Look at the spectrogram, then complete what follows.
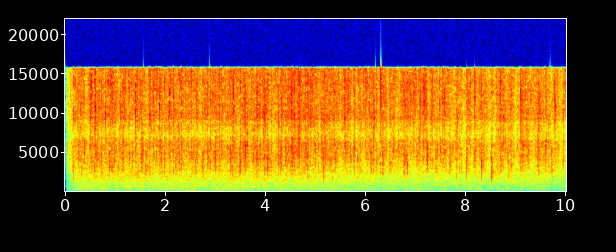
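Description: Heavy hurricane rain pouring steadily on trees, lawn and a wet street: a constant hiss of downpour flecked with fine drop crackles.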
